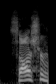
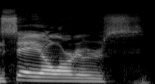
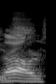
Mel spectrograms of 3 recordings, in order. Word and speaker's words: Saoirse: Sayors. Sayoris. Saoirse That's how I used to pronounce Listen, we it.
